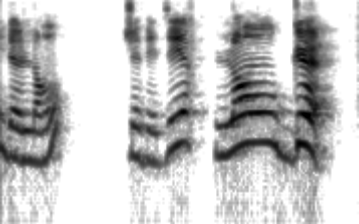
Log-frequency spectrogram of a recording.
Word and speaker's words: longue: n j'ai une heure c'est important que tu n'oublies pas le u dans longue puisque si tu ne mets pas le u il ya toute une rallonge puisque le g devant le il est doux alors qu'est-ce qu'on fait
